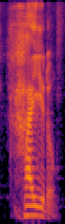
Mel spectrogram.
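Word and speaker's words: χαίρω: son antónimos totalmente contrarios la palabra gozo en el griego se escribe Jairo así como suena como aquellos hombres que se llaman Jairo si hay un hombre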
